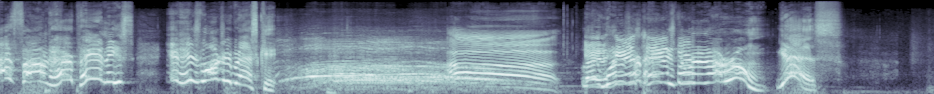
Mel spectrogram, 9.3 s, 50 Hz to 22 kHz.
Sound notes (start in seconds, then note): 2.8 audience exclaiming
